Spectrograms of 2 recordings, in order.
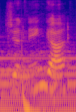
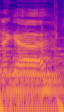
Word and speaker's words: Janiga: The fabulous Janinga. Did I pronounce that right? Your last name, Danaga.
